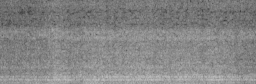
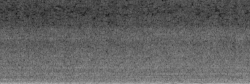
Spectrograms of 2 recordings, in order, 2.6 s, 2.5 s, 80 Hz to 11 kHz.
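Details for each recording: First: 1990 Chevrolet Lumina Eurosport 3.1 V6, first start after sitting, with fresh gas and fuel treatment and a slight vacuum leak noted: an uneven, stumbling idle with loose exhaust puffs, a misfire that starts improving. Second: 1990 Chevrolet Lumina Euro 3.1 V6 after engine repairs, fresh fuel and fuel treatment: steady, even low hum with no stumbles, running on all six; idles well, oil pressure good.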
